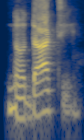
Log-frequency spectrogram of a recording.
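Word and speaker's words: נודעתי: It says Lo Nodati Lahem. So actually the accent is on da, so it's Nodati.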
